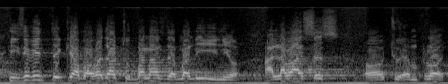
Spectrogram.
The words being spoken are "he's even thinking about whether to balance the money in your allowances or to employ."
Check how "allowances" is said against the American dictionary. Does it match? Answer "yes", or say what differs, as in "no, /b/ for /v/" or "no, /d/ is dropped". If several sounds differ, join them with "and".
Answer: no, /n/ is dropped and /s/ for /z/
